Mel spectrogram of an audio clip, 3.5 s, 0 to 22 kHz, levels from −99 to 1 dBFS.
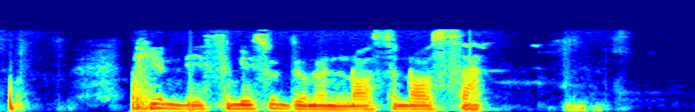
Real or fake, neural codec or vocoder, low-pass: real; none; 7.2 kHz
